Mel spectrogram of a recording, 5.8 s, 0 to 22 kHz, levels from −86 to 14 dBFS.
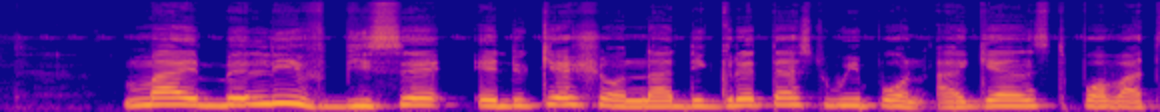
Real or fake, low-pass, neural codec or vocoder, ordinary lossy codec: fake; 19.8 kHz; vocoder, 44.1 kHz, 128 mel bands every 256 samples, BigVGAN v2; none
